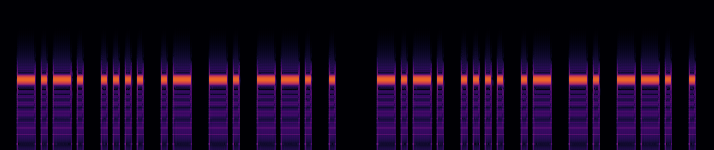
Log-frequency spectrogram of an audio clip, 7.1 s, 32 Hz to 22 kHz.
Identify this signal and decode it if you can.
Morse code, heard as a keyed tone, about 20 wpm, 700 Hz. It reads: CHANGE CHANGE
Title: Top 500 Words Repeated 20wpm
